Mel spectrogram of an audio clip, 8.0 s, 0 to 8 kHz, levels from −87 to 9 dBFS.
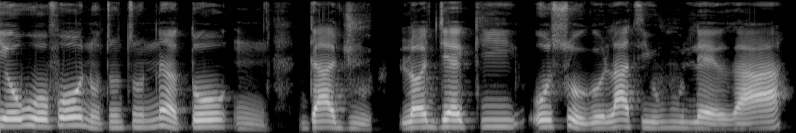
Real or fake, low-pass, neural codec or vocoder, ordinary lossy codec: real; none; none; none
